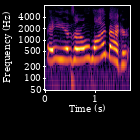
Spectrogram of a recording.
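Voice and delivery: surprised excitement. Real, not acted. Surprise at old player.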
